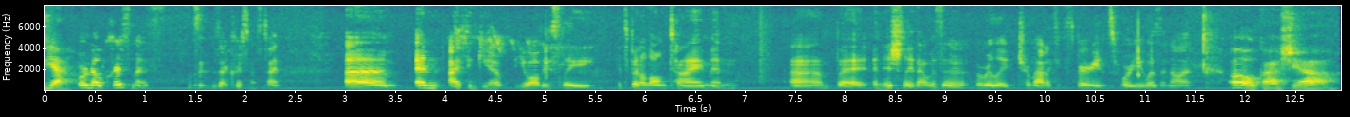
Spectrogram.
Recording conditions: sounds in the background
